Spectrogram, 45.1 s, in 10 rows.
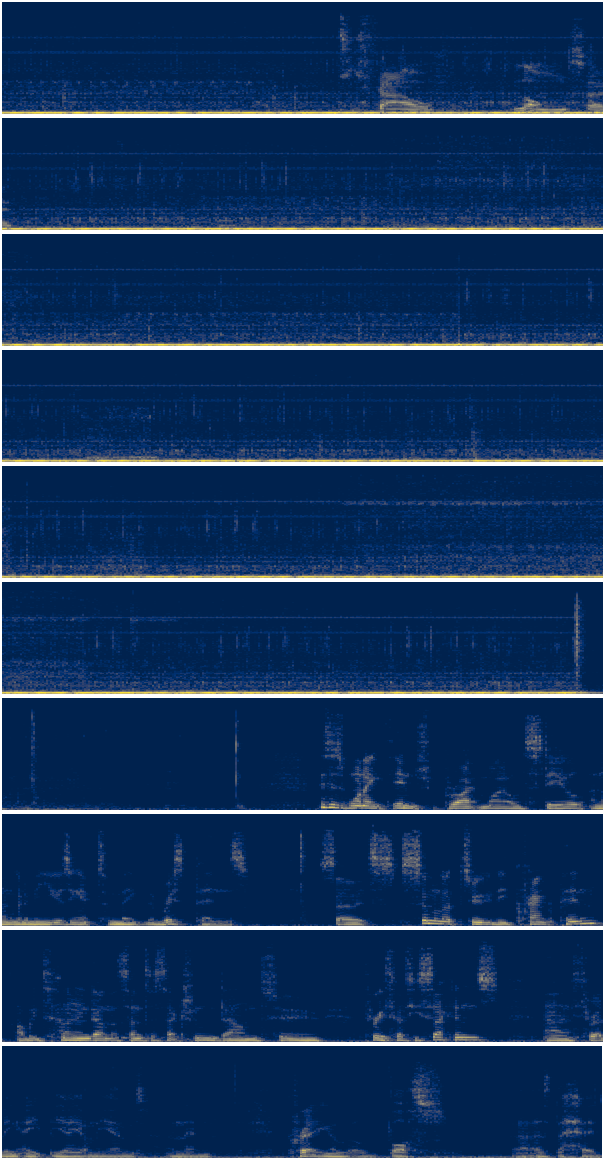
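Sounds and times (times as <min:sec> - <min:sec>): drill boring into metal: 0:00.0 - 0:12.9, 0:13.7 - 0:26.9
lathe motor humming: 0:00.0 - 0:28.0.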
